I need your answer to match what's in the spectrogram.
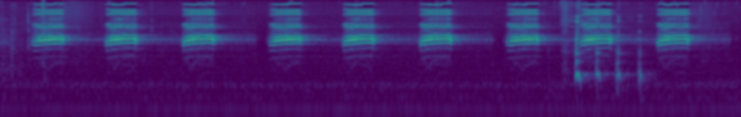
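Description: Red-breasted Nuthatch giving nasal, tinny 'yank' notes like a toy horn, about ten in a steady series, one every three-quarters of a second; a brief low rustle near the end.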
